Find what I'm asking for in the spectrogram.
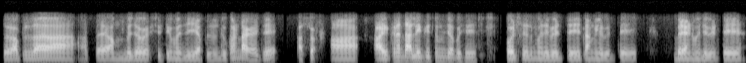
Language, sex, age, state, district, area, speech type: Marathi, male, 18-30, Maharashtra, Beed, rural, conversation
